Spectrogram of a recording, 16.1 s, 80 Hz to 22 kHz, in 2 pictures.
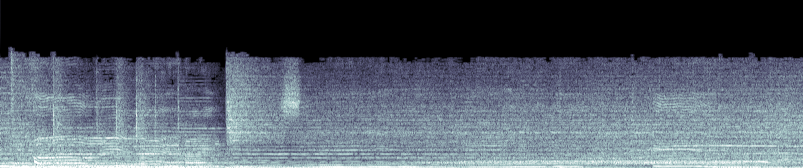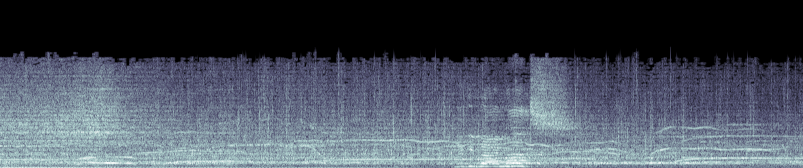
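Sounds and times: live pop-rock band: 0.0s - 13.9s
crowd cheering and whooping: 3.6s - 16.0s.

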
